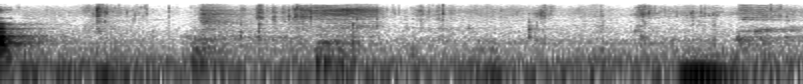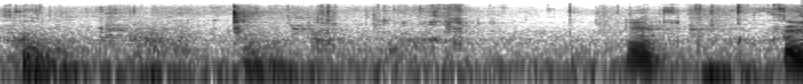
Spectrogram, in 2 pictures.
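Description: A young man chews and smacks his lips while eating.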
